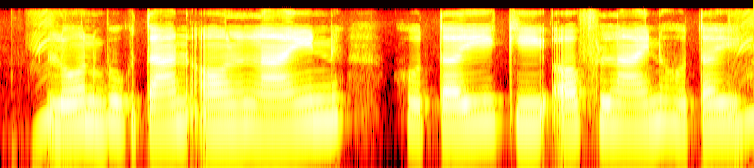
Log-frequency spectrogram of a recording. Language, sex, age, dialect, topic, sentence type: Magahi, male, 36-40, Western, banking, question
